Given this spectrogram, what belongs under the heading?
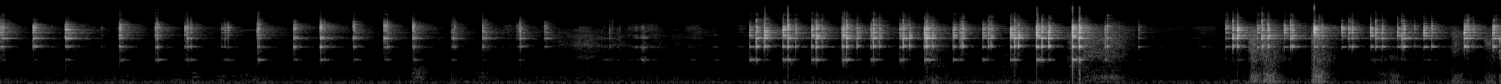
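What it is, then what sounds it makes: Glass pumpkin. A large, hollow white blown-glass pumpkin is held up and turned while being tapped with long acrylic nails. Quick, bright glassy clinks come in three runs separated by short pauses, each tap ringing briefly with a high tone over a faint lower one near 1.1 kHz.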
